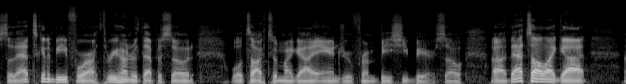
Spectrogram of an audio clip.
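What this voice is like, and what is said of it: Strained, failing voice. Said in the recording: “My voice is going here”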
